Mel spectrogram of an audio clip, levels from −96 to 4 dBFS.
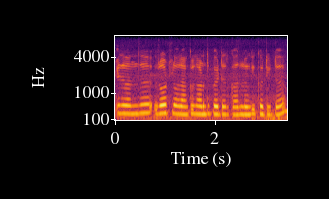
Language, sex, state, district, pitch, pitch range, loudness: Tamil, female, Tamil Nadu, Chennai, 240 Hz, 225-250 Hz, -15 LUFS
